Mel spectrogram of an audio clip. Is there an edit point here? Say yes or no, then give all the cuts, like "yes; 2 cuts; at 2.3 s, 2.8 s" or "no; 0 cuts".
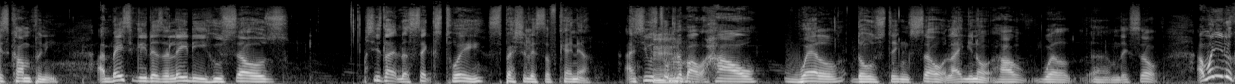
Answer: no; 0 cuts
